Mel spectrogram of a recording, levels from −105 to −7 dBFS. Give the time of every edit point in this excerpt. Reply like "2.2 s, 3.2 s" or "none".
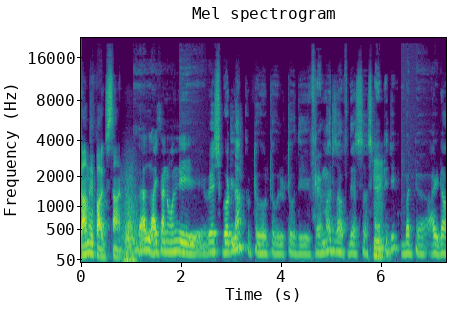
1.1 s, 6.4 s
